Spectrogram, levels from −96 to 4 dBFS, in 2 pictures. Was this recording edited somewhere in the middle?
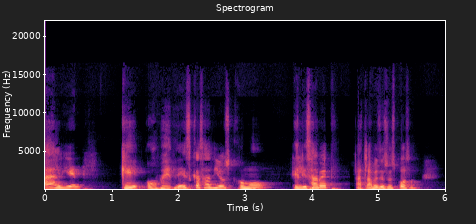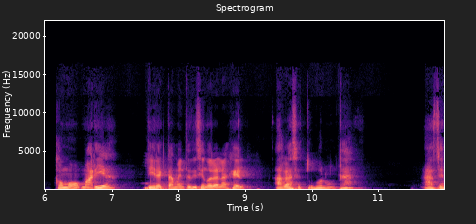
yes; 1 cut; at 4.6 s

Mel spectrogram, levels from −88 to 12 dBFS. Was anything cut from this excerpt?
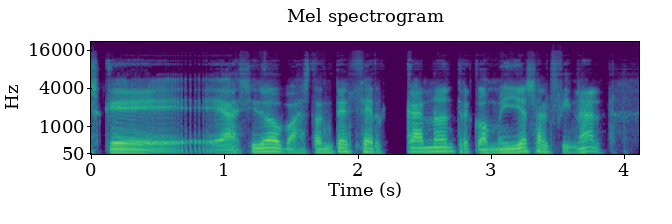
no; 0 cuts

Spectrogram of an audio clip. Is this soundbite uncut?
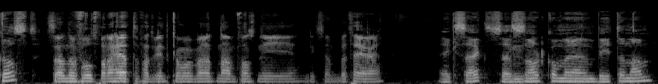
yes; 0 cuts

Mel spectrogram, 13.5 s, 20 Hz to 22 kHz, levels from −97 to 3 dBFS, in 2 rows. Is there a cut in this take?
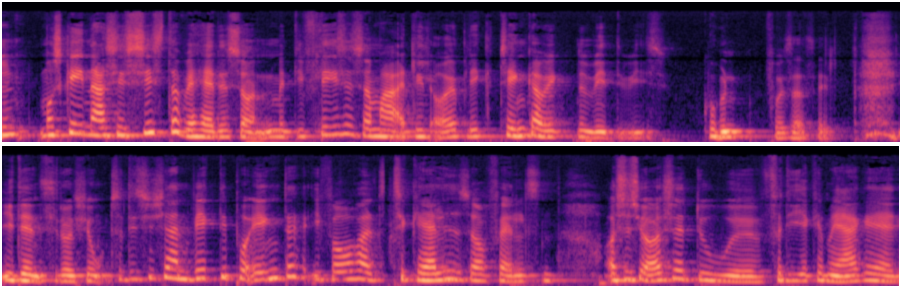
yes; 3 cuts; at 3.2 s, 9.6 s, 11.5 s

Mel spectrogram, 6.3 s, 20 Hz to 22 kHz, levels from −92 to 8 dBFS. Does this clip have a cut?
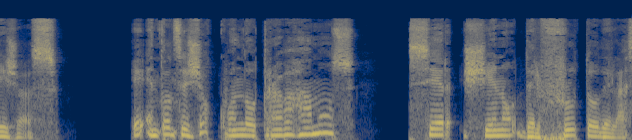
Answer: yes; 2 cuts; at 2.2 s, 4.1 s

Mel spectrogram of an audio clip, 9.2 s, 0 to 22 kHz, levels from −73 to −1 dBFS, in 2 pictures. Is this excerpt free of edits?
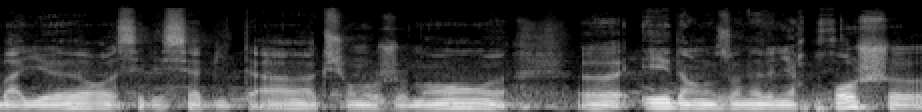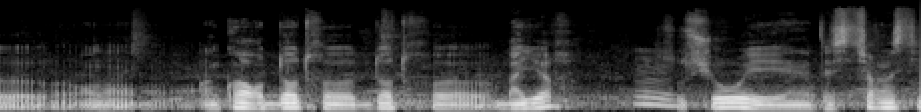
yes; 0 cuts

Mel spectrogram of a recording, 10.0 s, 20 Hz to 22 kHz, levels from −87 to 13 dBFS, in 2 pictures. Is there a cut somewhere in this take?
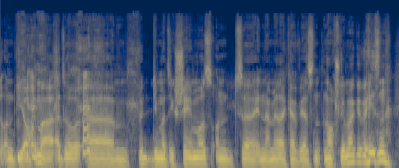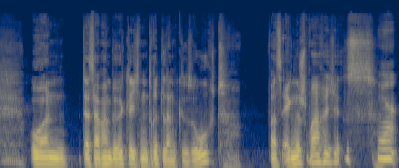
no; 0 cuts

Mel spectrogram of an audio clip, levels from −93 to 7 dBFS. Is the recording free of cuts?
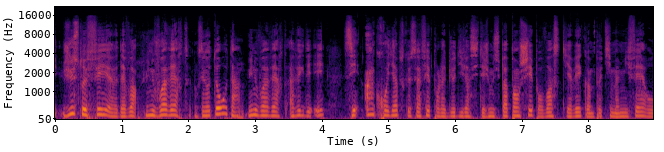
no; 1 cut; at 2.2 s

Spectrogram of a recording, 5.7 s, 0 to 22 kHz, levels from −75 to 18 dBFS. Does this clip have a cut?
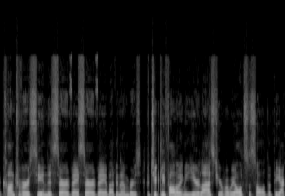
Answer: yes; 4 cuts; at 1.6 s, 2.3 s, 2.9 s, 3.7 s

